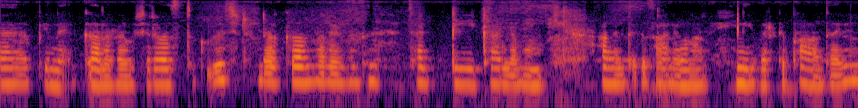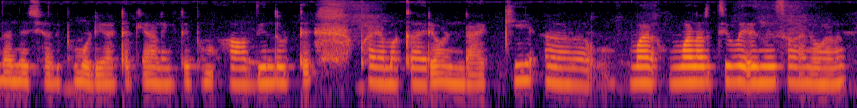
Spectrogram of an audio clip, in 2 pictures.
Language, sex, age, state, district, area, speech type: Malayalam, female, 18-30, Kerala, Ernakulam, rural, spontaneous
